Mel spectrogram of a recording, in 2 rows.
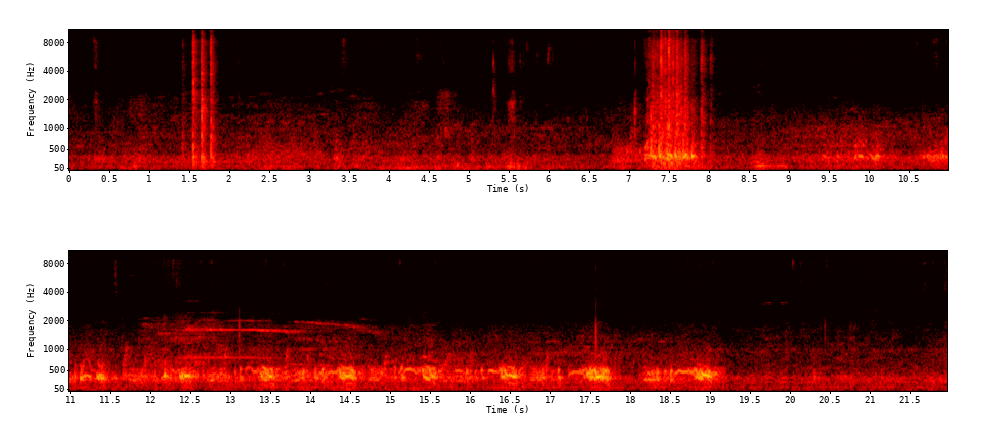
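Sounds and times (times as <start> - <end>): pigeons cooing: 9.5 - 19.2.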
